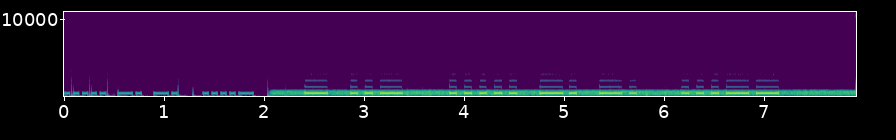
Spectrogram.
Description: Morse code, heard as a keyed tone, about 16 wpm, 410 Hz. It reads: TU 5NN 3
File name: CW / cqww-cw-k5tr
